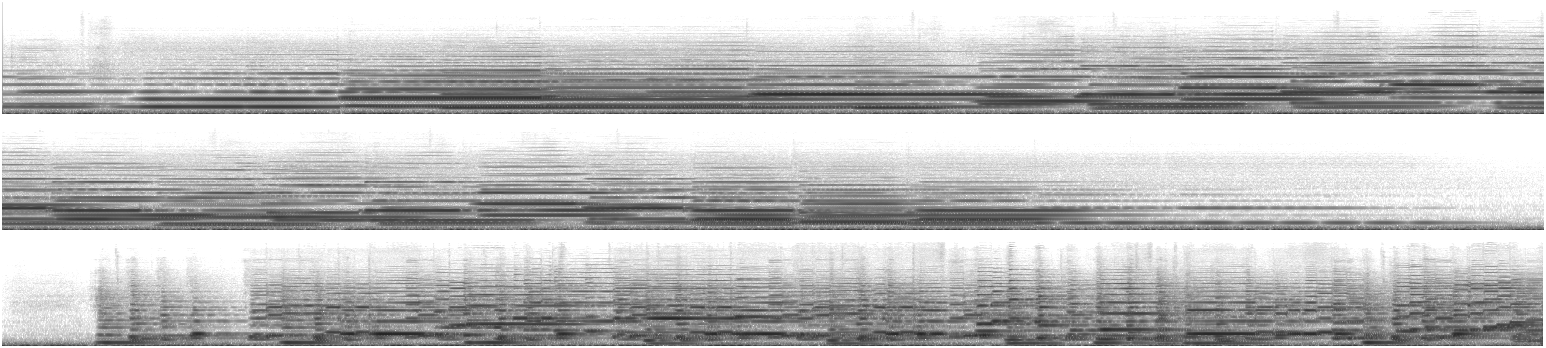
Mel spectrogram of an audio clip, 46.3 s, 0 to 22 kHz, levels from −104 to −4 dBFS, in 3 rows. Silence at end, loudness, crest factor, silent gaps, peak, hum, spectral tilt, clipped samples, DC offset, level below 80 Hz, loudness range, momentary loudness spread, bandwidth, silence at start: 0 s; -29 LUFS; 16 dB; none; -12 dBFS; none; -7.5 dB/octave; under 0.1%; under 0.1%; -46 dBFS; 10 LU; 14 LU; 7.4 kHz; 0 s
